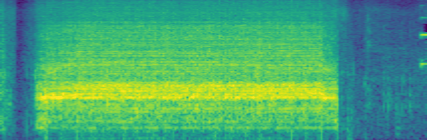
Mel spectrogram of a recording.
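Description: Milling machine with an end mill taking a final light cut on a small engine bearing cap: a steady whine with hiss that starts just after the beginning and stops abruptly about three and a half seconds in.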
